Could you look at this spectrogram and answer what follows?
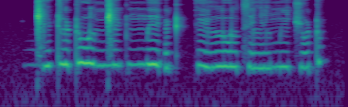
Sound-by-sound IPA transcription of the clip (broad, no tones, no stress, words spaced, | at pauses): ɡ͡ǁiʈlʏ ʈolŋ͡ǁĩʈ mːeʔɛ̃ʈ kːẽ lːolt͡selil mĩt͡ʃoʈ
